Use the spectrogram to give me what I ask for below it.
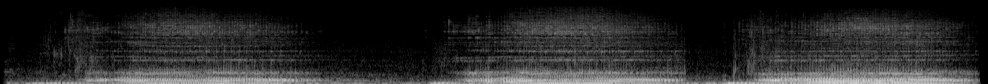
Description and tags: Alligator Growls 02
sound of growls alligator
Alligator, animal, guttural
